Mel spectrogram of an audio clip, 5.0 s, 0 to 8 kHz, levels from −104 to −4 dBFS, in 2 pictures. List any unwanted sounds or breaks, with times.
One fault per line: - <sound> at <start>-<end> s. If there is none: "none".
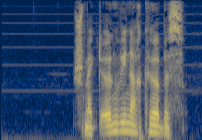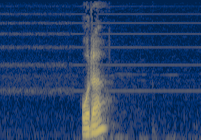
none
